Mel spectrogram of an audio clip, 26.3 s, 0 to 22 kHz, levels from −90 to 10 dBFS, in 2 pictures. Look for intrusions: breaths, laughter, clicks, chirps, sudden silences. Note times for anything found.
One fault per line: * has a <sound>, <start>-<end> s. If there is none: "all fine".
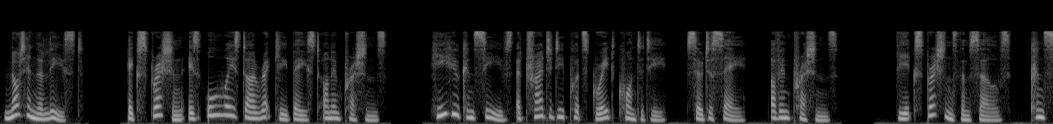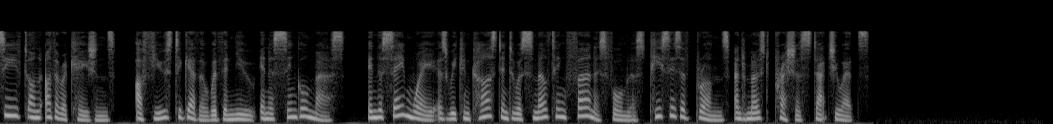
all fine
